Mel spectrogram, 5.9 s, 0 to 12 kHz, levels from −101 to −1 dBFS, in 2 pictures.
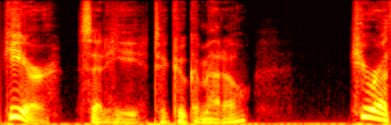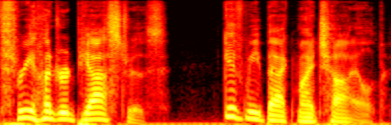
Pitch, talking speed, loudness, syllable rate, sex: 130 Hz, 155 wpm, -20 LUFS, 5.1 syllables/s, male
